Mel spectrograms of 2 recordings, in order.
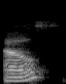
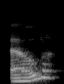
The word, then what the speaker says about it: elles: Okay, and then the last one right here is ils and elles. We don't pronounce the S, so it would still be il, elle.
